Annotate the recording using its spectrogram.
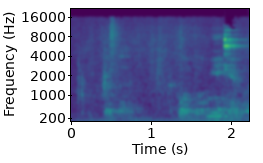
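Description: A man's voice speaking in short phrases, with a brief sharp high-pitched sound near the end.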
